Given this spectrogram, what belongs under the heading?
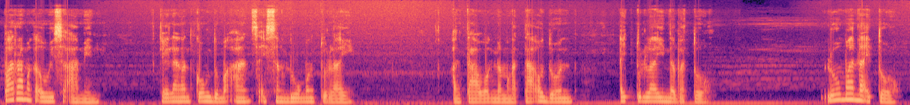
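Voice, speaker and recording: Gravelly, dark-voiced man telling horror stories. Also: medium pitch, unhurried, long pauses, dry recording, lo-fi sound, soft background music. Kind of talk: scripted first-person horror storytelling.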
